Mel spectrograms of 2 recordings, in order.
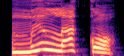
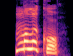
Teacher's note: Из трех гласных этого слова только «о», стоящее под ударением, произносится без изменения. Звук «о», стоящий ближе к ударному звуку, меняется и произносится как нечто среднее между «а» и «о». · Term: закон редукции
